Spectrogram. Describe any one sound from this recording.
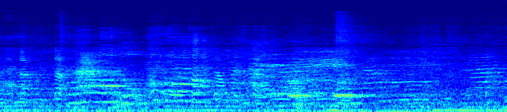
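A young woman talks softly nearby.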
